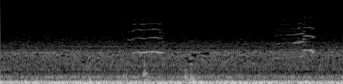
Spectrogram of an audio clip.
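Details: Pair of wild bald eagles mating at dawn on the nest patio in Southwest Florida, 29 November 2022, heard through a live nest cam: two brief high, stuttering calls over a loud steady low rumble.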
